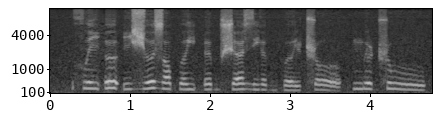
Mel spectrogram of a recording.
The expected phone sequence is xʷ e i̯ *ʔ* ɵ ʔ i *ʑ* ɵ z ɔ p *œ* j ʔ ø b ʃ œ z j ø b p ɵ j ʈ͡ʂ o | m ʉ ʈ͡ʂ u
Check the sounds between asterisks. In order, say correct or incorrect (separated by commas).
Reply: correct, correct, incorrect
